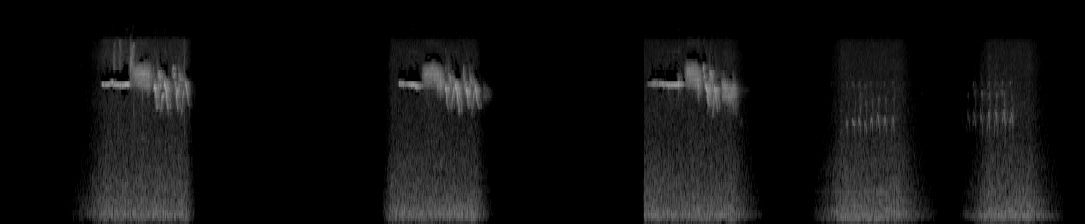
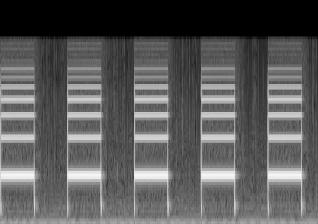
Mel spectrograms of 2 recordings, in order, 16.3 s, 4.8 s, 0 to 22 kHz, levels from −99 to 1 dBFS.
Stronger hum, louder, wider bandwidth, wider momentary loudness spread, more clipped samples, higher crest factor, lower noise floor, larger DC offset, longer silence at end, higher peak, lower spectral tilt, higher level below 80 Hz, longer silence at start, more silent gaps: second, none vs 60 Hz at -45 dBFS; second, -40 LUFS vs -7 LUFS; first, 13.5 kHz vs 10.5 kHz; first, 22 LU vs 8 LU; neither; first, 22 dB vs 8 dB; first, under -90 dBFS vs -28 dBFS; second, under 0.1% vs 0.9%; first, 0.7 s vs 0.25 s; second, -26 dBFS vs 0 dBFS; about the same, -0.5 dB/octave vs -0.5 dB/octave; second, under -90 dBFS vs -44 dBFS; first, 1.45 s vs 0 s; neither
